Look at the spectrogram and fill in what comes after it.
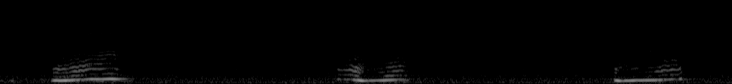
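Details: Five-month-old female Shih Tzu snoring while asleep indoors: three drawn-out nasal snores, each under a second, wavering and slightly rising in pitch, spaced about two and a half seconds apart in a quiet room.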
